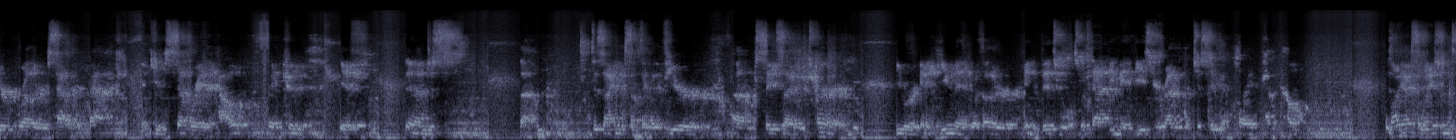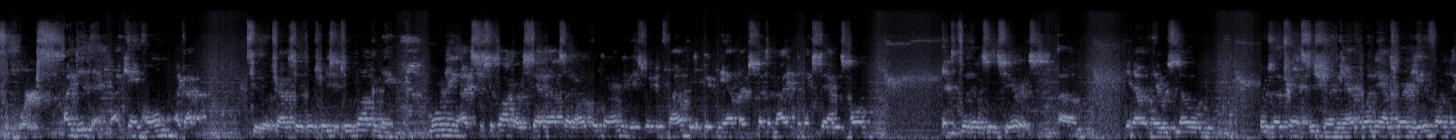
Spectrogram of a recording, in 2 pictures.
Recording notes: Again, the sound quality is not ideal, but the content is important.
